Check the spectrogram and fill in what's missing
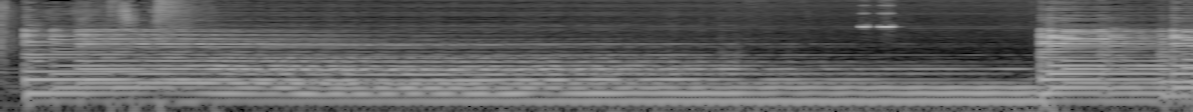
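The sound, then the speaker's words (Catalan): Sustained, layered orchestral-style film music plays steadily and fairly loudly, with a brief high electronic beeping cutting in near the end before the chords swell again. No voices. “El que sentim és la banda sonora sense efectes digitals de rellotge, no sé on ha sortit això,”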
